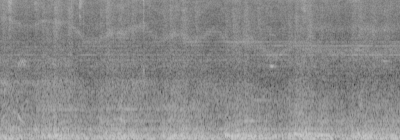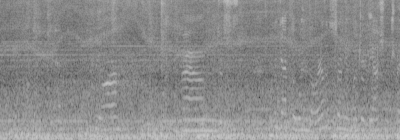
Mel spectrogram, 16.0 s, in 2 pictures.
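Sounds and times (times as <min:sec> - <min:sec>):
train low rumble inside car: 0:00.0 - 0:16.0.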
